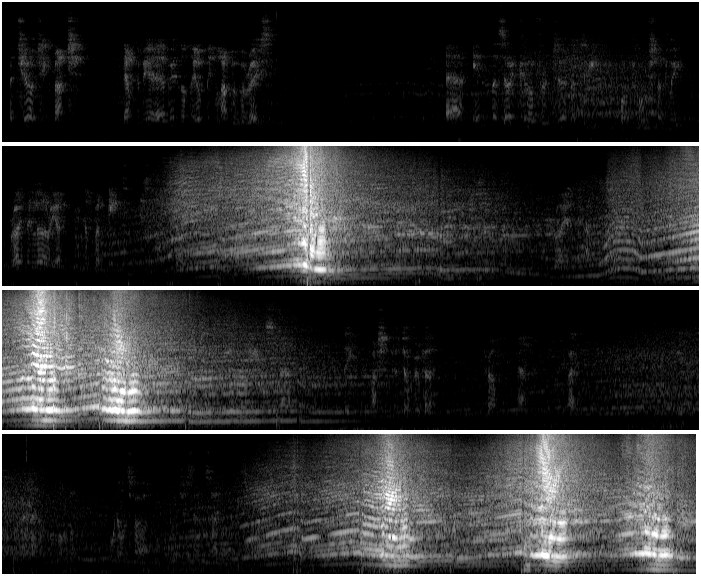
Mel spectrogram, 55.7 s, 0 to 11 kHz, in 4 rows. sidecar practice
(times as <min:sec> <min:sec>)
0:16.4 0:36.7, 0:38.8 0:55.7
